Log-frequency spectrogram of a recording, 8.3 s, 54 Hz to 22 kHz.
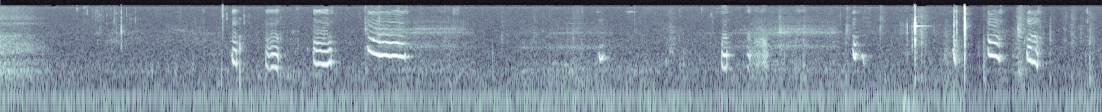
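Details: Pomeranian puppy, a 56-day-old black-and-white female from Mie, Japan, giving scattered short falling whimpers and squeaks with quiet gaps, plus a few soft clicks and rustles indoors.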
